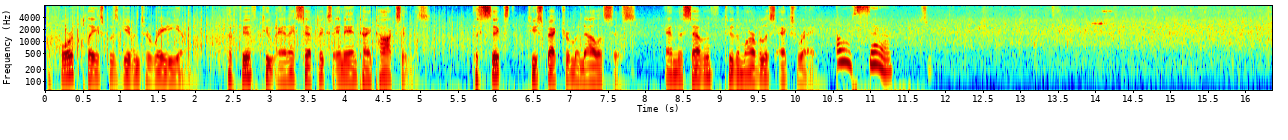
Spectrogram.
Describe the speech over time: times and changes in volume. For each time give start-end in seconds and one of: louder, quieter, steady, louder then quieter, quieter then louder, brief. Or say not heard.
0.0-11.8 steady.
